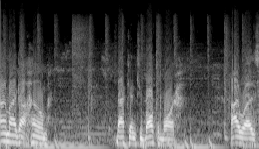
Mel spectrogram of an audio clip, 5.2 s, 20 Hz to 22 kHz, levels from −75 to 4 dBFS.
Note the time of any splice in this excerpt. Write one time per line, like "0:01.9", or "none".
none

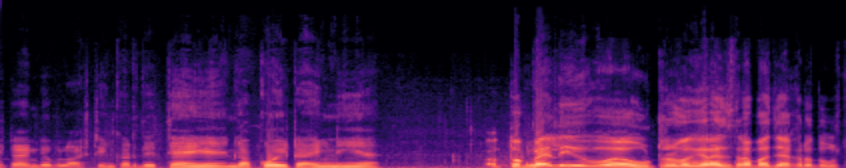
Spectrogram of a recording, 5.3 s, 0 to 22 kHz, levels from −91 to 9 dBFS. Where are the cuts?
none

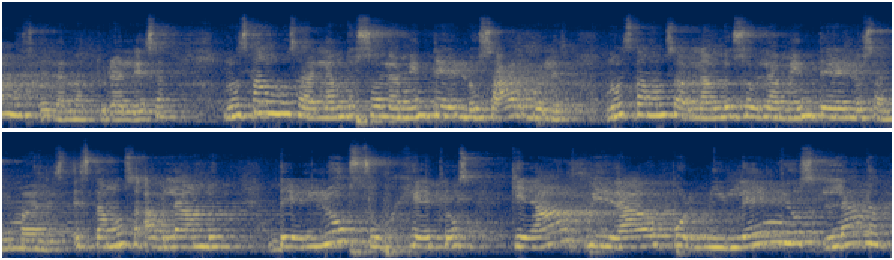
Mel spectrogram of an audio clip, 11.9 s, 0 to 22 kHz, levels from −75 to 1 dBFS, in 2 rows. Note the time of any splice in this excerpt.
none

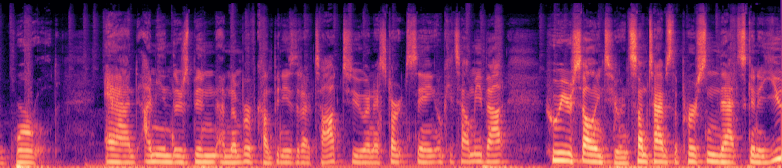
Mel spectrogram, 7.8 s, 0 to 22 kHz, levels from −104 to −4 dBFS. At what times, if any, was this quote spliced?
none

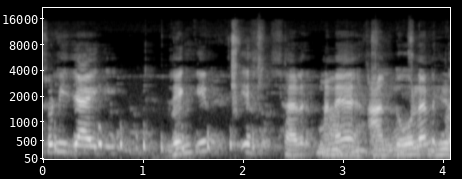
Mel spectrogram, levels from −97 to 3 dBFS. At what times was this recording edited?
none

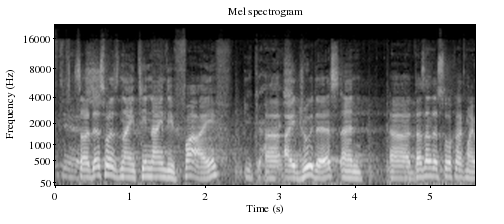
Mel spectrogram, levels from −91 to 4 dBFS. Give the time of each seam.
none

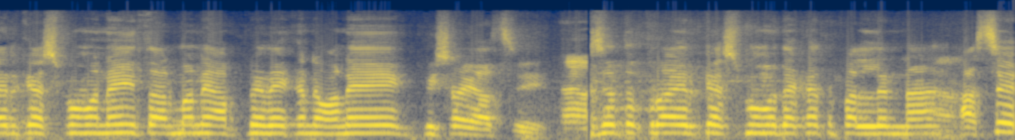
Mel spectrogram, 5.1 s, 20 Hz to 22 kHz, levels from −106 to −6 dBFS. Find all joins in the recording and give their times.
0:03.0

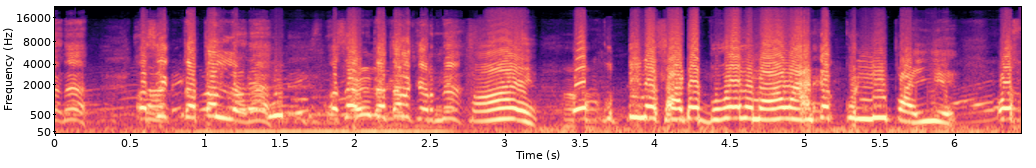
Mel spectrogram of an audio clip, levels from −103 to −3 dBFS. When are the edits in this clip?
0:02.8

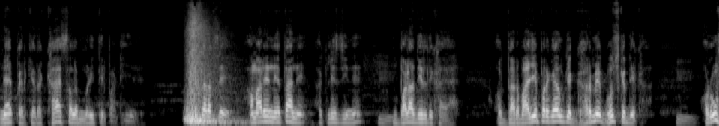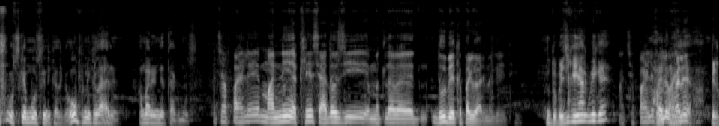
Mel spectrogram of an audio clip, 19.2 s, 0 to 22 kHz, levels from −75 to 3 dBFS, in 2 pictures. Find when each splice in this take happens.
0:02.6

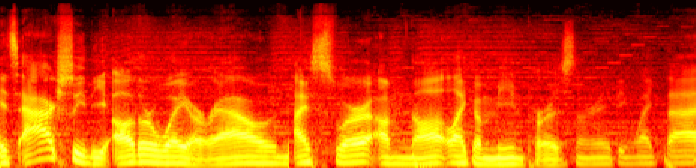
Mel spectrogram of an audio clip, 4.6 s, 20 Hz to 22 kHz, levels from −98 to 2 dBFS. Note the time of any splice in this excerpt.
0:01.9

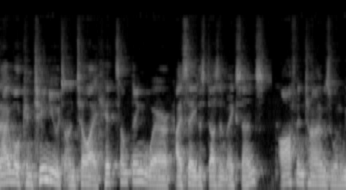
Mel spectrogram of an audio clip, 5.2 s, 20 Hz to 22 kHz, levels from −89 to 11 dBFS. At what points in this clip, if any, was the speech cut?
0:00.9
0:02.8
0:04.1

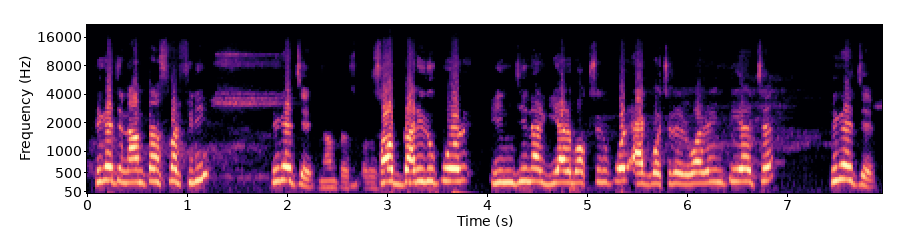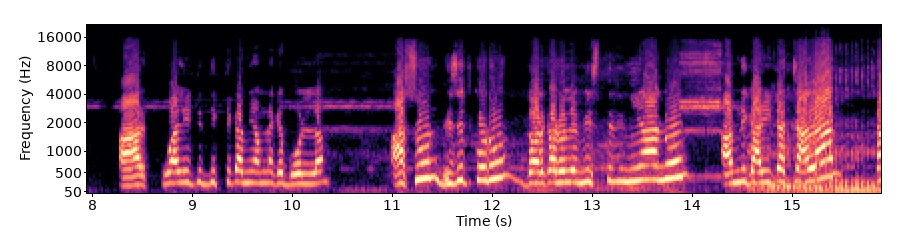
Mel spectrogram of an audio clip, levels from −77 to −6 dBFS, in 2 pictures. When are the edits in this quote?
none

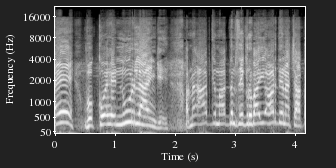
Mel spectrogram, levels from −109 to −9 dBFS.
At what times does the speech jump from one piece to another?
none

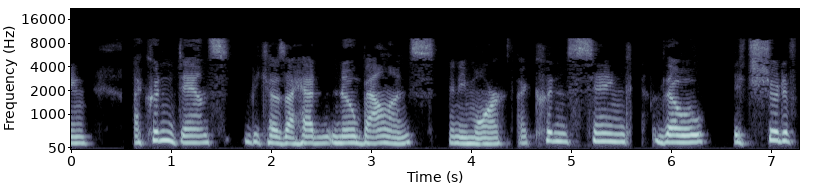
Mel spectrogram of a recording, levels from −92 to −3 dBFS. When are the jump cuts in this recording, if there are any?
0:04.4
0:05.6

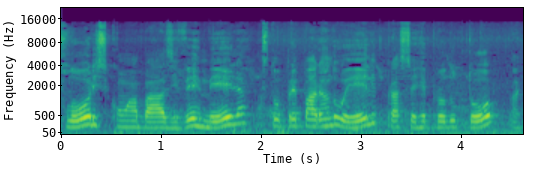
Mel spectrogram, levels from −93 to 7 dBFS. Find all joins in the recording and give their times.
0:02.0

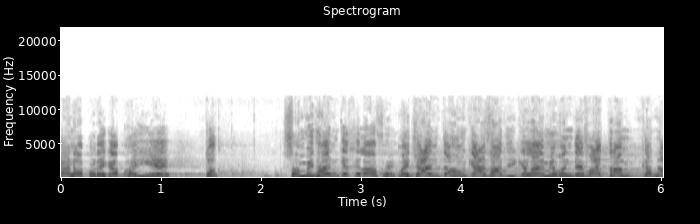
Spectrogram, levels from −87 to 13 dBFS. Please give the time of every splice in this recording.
0:03.4

